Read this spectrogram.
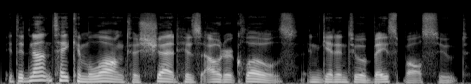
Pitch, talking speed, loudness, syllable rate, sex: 120 Hz, 215 wpm, -18 LUFS, 4.9 syllables/s, male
